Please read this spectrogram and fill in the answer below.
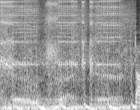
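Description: Hard techno: a steady kick drum a little over two beats a second, with short pitched synth stabs between the beats.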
